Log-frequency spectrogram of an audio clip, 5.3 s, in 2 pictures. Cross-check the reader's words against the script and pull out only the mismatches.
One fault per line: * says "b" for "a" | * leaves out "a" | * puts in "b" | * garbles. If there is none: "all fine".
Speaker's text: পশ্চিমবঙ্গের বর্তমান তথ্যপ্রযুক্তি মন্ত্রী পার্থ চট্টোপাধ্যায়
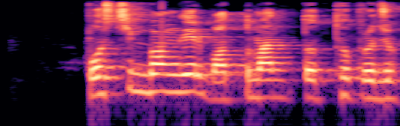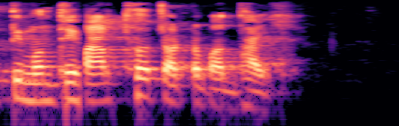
all fine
